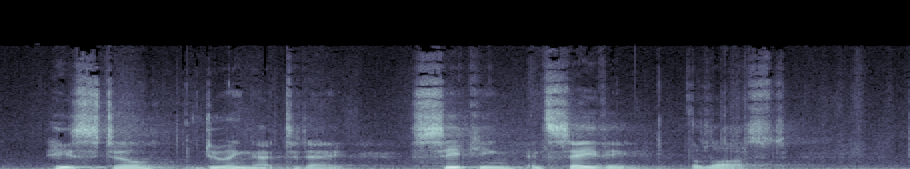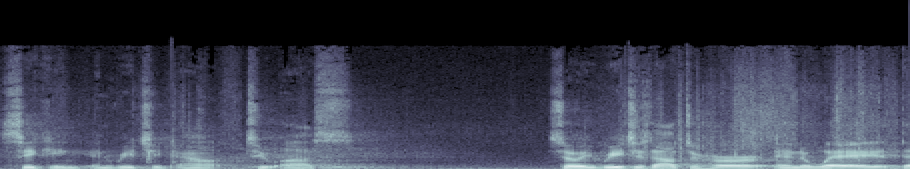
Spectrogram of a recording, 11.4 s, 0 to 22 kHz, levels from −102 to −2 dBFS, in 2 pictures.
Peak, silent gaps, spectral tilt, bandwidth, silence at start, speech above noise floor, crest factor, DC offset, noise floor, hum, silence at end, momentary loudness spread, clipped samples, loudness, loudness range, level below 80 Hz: -4 dBFS; none; -4.5 dB/octave; 16 kHz; 0.3 s; 26 dB; 20 dB; under 0.1%; -49 dBFS; none; 0 s; 17 LU; under 0.1%; -23 LUFS; 6 LU; -66 dBFS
